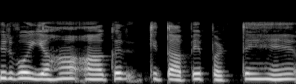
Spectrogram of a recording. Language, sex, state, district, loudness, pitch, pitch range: Hindi, female, Delhi, New Delhi, -15 LUFS, 245 Hz, 230-255 Hz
